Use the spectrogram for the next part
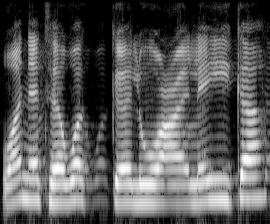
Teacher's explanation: نون تا وا سب پہ ایک ایک زبر کی حرکت ہے، تو آپ نے اس کو سیم مقدار میں رکھنا ہے، کسی ایک کو ایکسٹرا لمبا اور کسی کو بالکل کم نہیں پڑھنا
